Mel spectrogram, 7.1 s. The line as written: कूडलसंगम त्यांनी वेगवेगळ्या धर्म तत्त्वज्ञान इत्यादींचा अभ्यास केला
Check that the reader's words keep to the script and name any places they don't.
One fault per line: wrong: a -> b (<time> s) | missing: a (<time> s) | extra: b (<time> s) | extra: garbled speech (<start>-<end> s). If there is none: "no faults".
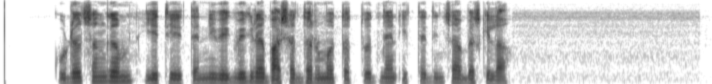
extra: येथे (1.4 s)
extra: भाषा (2.7 s)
